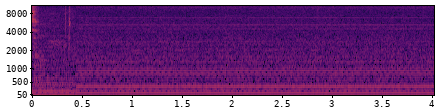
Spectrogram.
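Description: Steady electrical hum with a few faint steady tones and nothing else: the mains-hum room tone of the recording.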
